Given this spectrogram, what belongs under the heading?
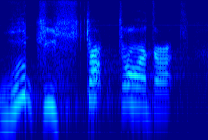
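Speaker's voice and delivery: soft, stern speech through clenched teeth. Speaker acting out a dad at church scolding his kid, through gritted teeth. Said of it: "kind of grits his teeth".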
